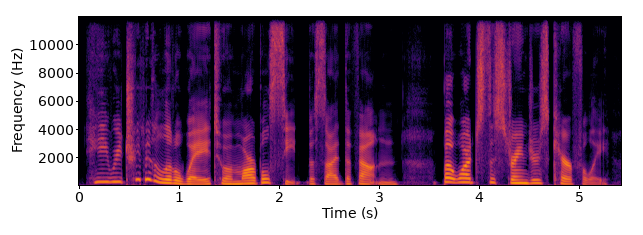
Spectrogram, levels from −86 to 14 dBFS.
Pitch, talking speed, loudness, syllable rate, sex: 210 Hz, 190 wpm, -17 LUFS, 6.0 syllables/s, female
